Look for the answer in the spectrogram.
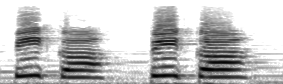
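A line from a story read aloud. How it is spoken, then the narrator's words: Deep shout like a dog. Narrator (Greek): φώναξε με τη χοντρή φωνή του, όπως ο σκύλος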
